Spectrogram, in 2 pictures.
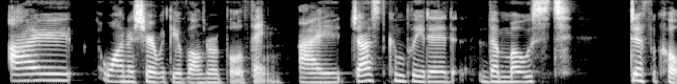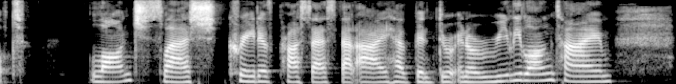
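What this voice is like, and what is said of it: Sick, slightly off throaty voice. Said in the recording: “forgive me for my voice in this episode. I am sick. I caught a throat something ... my voice is a little funny today”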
